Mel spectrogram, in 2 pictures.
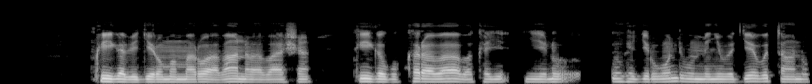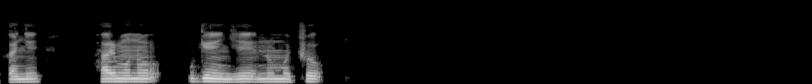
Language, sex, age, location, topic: Kinyarwanda, male, 18-24, Nyagatare, education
